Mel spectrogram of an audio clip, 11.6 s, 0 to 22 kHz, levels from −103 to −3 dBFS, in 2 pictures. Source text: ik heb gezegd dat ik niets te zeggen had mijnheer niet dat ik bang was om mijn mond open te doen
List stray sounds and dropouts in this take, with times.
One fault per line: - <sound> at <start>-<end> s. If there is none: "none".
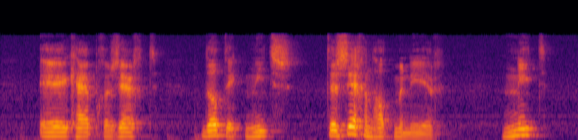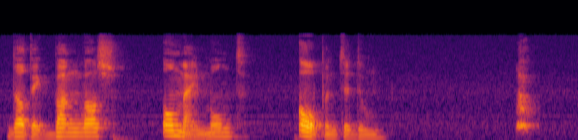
- bark at 10.9-11.2 s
